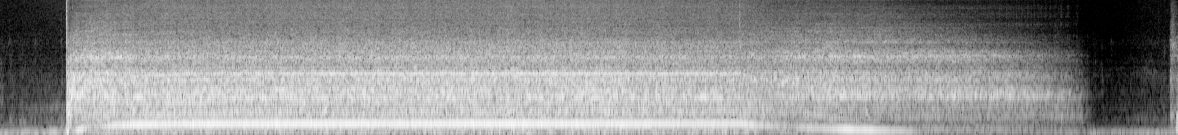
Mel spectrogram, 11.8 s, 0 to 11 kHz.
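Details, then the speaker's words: Old faded Electrolux 502 vacuum cleaner, donor machine, first run: spins up to a harsh, rough drone then winds down; doesn't sound right, owner suspects a motor swap needed. "hmm no that's not very good that is not what it should sound like at all i'm sure my other one sounds better than this so it could be a motor swap needed"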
